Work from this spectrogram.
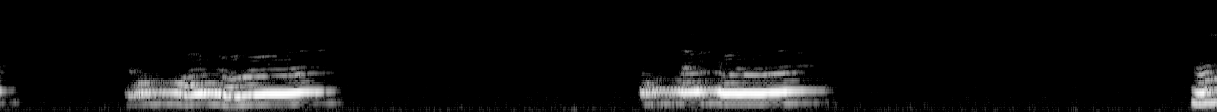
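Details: Loud night-time yowls from a male pet cat indoors, calling out of boredom and recorded by a security camera. Two steady, moaning cries, each about one and a half seconds long, come roughly four seconds apart with silence between.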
